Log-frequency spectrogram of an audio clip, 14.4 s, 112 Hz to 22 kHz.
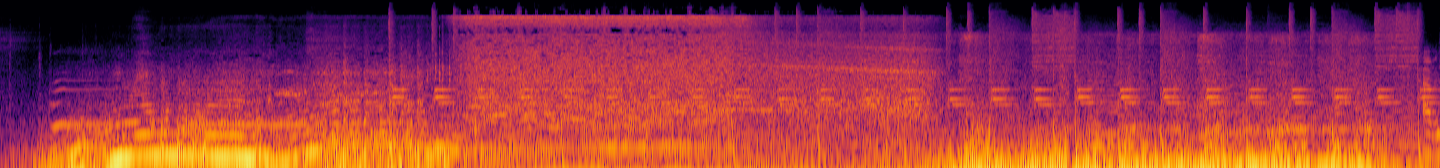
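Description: Mitsubishi Mighty Max pickup with a swapped 4G63 engine, loud and close, revving and accelerating with a rising then settling engine drone and rushing road noise.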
